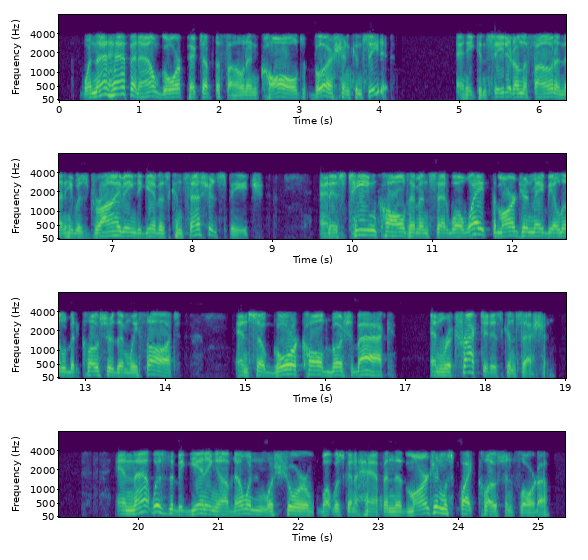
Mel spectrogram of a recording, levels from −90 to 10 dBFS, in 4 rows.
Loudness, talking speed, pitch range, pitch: -15 LUFS, 195 wpm, 115-140 Hz, 125 Hz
